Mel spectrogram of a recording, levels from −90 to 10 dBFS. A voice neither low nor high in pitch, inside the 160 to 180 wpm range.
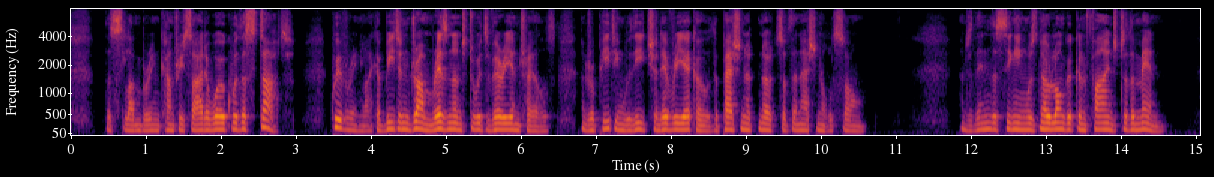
Yes: medium, 145 Hz; average, 165 wpm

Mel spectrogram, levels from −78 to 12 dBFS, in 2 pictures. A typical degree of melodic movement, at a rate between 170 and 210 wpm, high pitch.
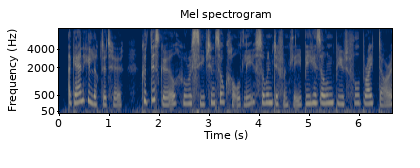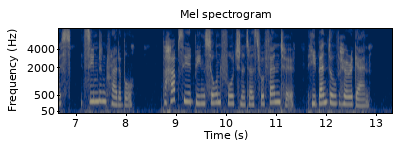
Yes: average, 3.2 semitones; average, 175 wpm; very high, 250 Hz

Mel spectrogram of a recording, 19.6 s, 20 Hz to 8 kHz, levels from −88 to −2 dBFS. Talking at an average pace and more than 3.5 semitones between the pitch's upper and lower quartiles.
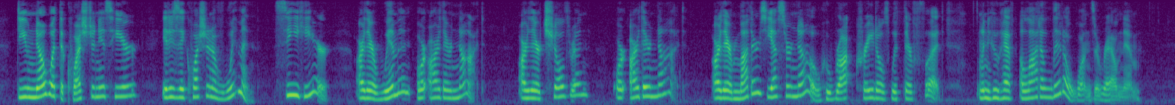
Yes: average, 160 wpm; average, 4.1 semitones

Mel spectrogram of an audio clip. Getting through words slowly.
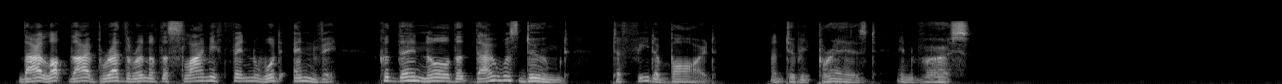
Yes: slow, 125 wpm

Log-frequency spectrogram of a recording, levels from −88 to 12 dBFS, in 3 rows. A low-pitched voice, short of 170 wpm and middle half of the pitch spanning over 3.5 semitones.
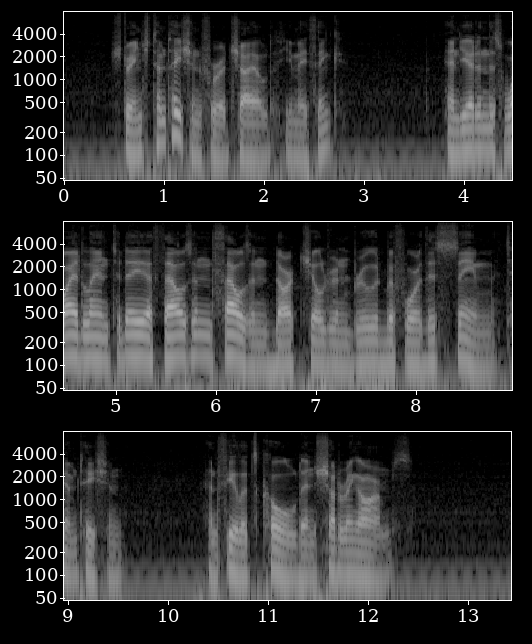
Yes: low, 100 Hz; average, 145 wpm; average, 4.0 semitones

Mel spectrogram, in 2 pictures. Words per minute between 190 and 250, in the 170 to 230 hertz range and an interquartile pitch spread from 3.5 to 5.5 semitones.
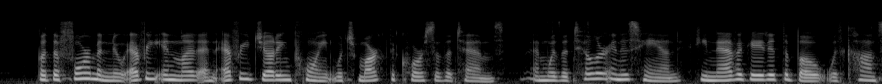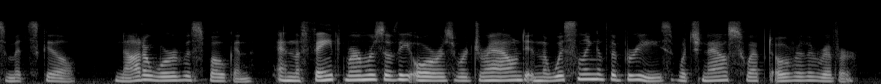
Yes: average, 195 wpm; medium, 185 Hz; average, 3.9 semitones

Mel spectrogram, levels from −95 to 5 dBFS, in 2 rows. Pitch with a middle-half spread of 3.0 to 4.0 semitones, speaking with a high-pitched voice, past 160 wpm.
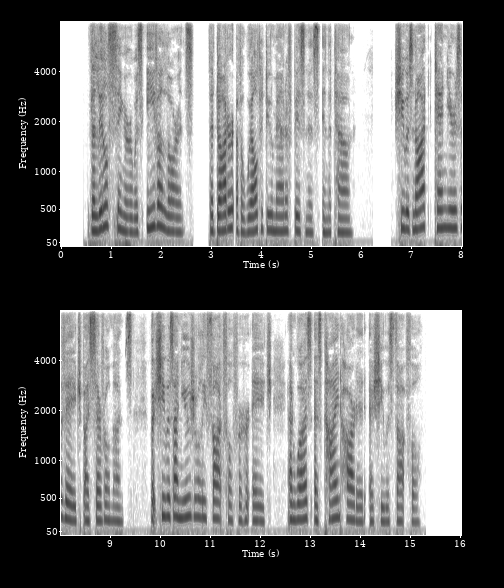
Yes: average, 3.3 semitones; high, 205 Hz; average, 170 wpm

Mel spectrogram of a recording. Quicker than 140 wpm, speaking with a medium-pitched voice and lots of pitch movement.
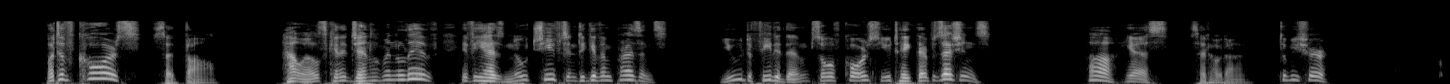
Yes: average, 155 wpm; medium, 175 Hz; wide, 6.3 semitones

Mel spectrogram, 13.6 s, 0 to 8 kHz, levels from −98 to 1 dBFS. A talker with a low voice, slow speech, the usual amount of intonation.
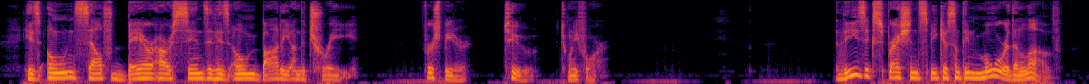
Yes: low, 130 Hz; slow, 110 wpm; average, 4.1 semitones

